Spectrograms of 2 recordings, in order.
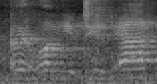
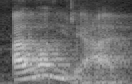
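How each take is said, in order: First: It is forced out, tense and reluctant. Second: It comes out easily, warm and sincere.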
